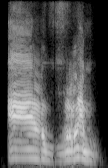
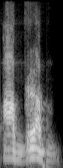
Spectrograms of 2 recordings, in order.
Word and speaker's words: Abram: 17 ayat 5, dikatakan namamu tidak lagi disebut Avram atau Abram, tetapi namamu akan menjadi Avraham atau Abraham. Sama saja, tergantung pengucapan.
